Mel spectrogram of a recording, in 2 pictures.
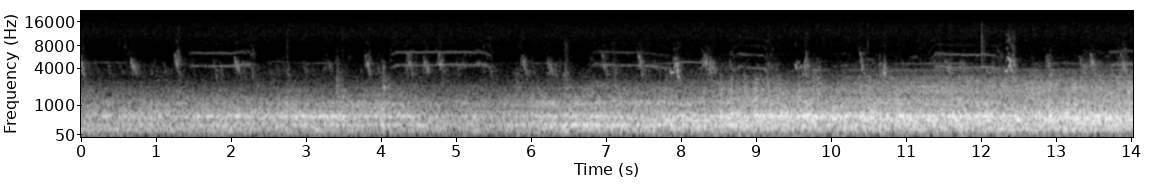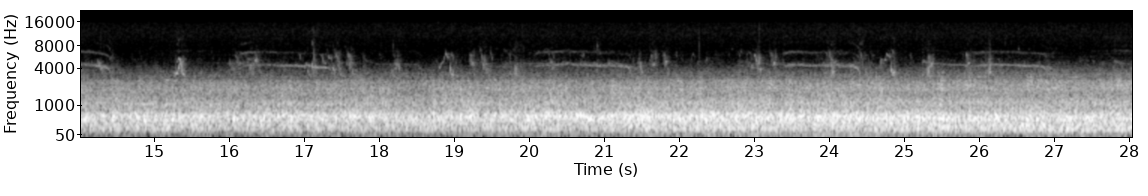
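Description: EF210 electric locomotive hauling a container freight train, a steady rolling rumble of wheels on rail that grows louder throughout. Small birds chirp repeatedly over it.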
